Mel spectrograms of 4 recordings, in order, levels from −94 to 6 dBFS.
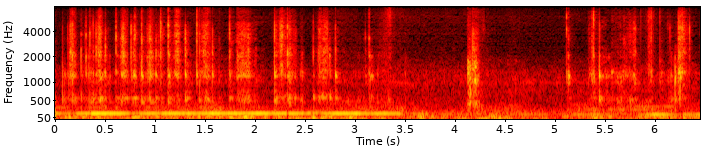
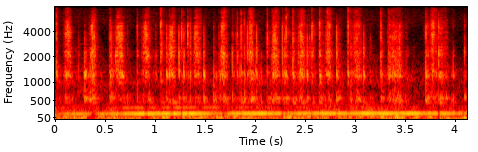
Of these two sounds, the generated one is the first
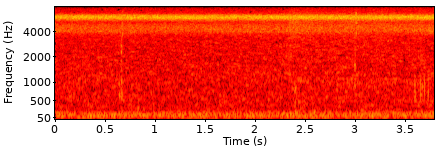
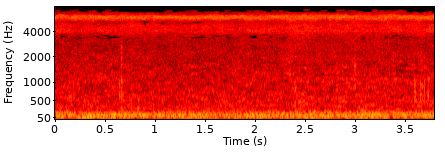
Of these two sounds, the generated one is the second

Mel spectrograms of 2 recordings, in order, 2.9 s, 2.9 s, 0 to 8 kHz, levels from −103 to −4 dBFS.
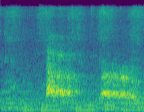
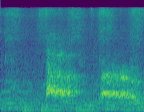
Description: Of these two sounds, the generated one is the second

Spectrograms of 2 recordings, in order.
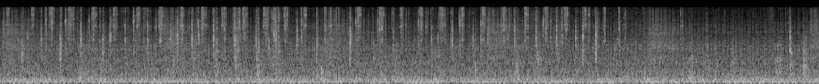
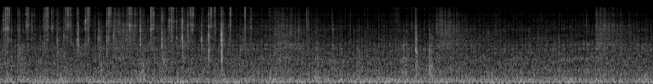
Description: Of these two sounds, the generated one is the second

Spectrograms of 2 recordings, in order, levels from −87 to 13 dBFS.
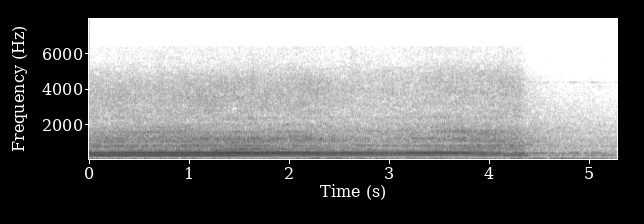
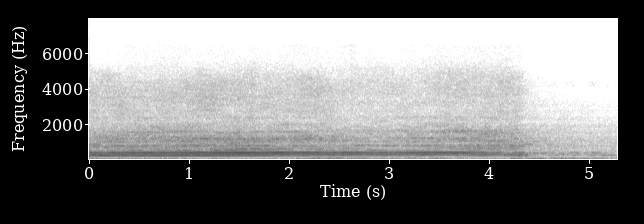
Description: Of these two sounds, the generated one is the second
